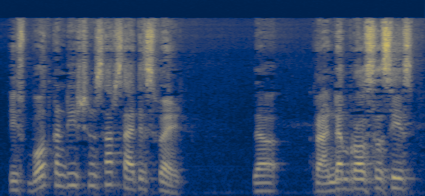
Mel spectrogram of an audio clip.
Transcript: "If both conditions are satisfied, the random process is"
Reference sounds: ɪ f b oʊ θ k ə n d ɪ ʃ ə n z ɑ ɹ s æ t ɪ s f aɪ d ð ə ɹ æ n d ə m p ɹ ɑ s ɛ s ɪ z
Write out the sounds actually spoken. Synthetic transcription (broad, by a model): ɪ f b oʊ t k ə n d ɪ ʃ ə n s ɑ ɹ s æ t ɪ s f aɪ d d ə ɹ æ n d ə m p ɹ ɑ s ɛ s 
